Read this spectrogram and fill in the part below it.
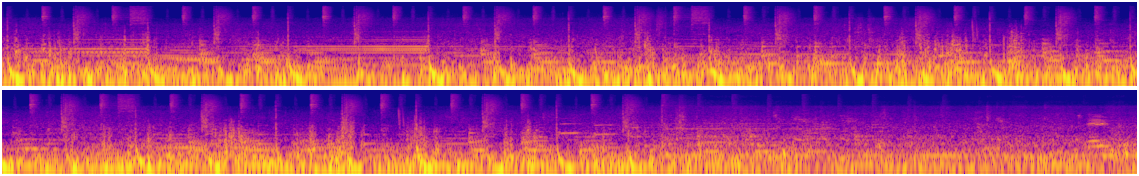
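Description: Sailboat engines drone loudly and steadily while charging the house battery bank offshore in gusty wind, with water rushing past the hull and a person talking over the noise.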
